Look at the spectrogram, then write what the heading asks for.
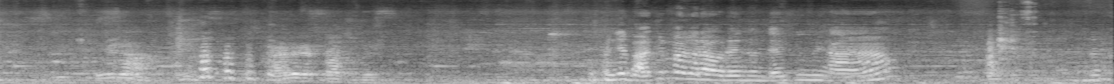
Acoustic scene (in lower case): restaurant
